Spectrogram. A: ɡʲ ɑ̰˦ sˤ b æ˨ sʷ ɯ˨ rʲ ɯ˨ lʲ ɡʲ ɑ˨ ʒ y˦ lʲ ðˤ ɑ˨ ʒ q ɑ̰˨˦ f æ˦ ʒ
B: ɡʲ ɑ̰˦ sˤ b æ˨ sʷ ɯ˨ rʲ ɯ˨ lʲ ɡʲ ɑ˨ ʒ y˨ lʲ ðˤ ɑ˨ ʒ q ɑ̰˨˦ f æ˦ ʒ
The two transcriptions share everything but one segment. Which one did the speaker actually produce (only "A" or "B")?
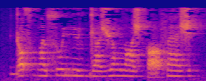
B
